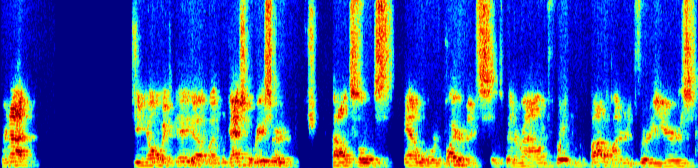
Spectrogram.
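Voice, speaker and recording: Man, audience comment, higher mellow voice, very echoey. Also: level tone, measured pace. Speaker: audience member. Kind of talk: question from the floor. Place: conference room. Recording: echoey hall from far off.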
